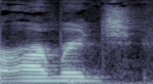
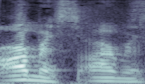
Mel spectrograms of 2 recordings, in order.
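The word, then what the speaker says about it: Armus: Armis definitely looks like a garbage bag, and we even get more Armage episodes later. Or Armis. Say it right.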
